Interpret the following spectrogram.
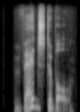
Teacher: That middle e sound virtually disappears and the a becomes a softwah sound. Try emphasizing the first syllable and swallowing the rest of the word. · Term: syllable reduction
